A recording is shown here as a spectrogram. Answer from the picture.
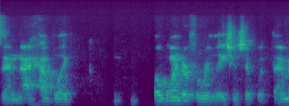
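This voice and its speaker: A man speaks in a fairly low pitch. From Mexico. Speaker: panelist, LGBTQ+ advocate. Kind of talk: panel discussion. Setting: video call.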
